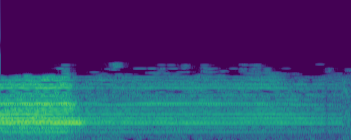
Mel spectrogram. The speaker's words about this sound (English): There's the air horn. As the Iowa Bulldogs head out onto the field.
